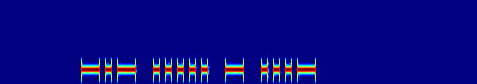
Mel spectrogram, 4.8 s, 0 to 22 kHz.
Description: Morse code, heard as a keyed tone, about 21 wpm, 700 Hz. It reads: K5TV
